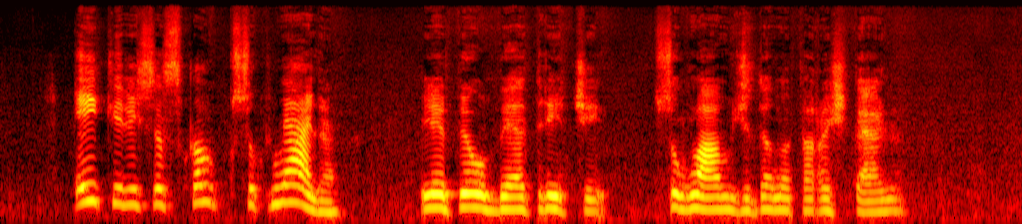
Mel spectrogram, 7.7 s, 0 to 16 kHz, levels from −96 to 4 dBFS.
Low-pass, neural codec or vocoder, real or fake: 14.4 kHz; codec, 44.1 kHz, 3.4 kbps, Pupu-Codec; fake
